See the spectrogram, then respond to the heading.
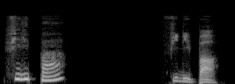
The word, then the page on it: phillipa: French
